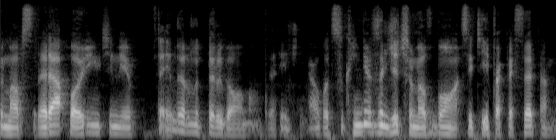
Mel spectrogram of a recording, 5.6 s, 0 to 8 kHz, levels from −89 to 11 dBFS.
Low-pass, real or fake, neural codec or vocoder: 7.2 kHz; fake; codec, 16 kHz, 1 kbps, FunCodec, trained on LibriTTS, 50 frames a second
